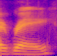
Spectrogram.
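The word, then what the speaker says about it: Rae: Rachel Ayla McKinney um she goes by Ray r-a-e Ray McKinney she is Scottish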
